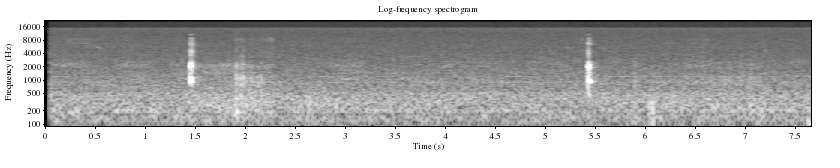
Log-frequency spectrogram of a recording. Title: Hiccups my baby girl.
